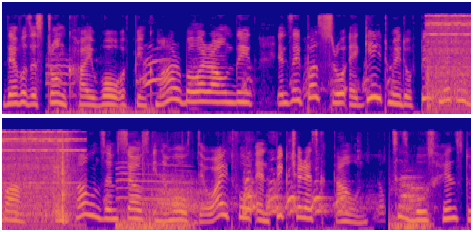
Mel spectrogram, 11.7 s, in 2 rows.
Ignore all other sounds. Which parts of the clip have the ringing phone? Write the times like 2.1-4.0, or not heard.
5.2-7.0.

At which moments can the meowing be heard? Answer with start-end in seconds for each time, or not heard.
0.6-2.2, 7.2-8.3.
